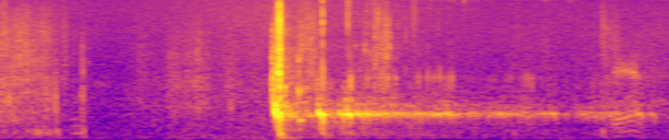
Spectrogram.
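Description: A thrown chunk hits the thin ice of a frozen lake with a sharp smack about two seconds in, then a smaller second hit. The ice rings on with a steady, eerie tone that fades over about two seconds.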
